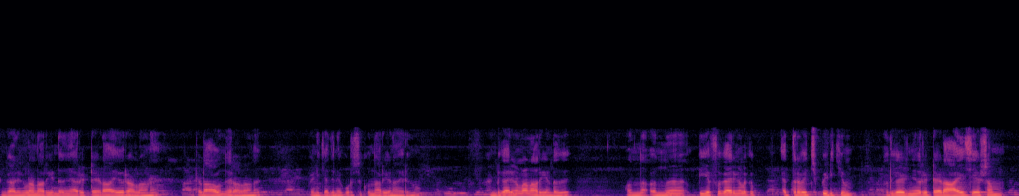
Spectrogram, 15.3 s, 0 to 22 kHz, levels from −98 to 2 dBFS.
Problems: low volume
